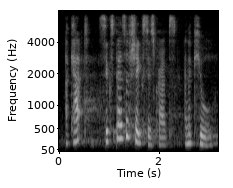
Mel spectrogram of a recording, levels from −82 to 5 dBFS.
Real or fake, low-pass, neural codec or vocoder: fake; 7.2 kHz; vocoder, 22.05 kHz, 80 mel bands, Vocos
